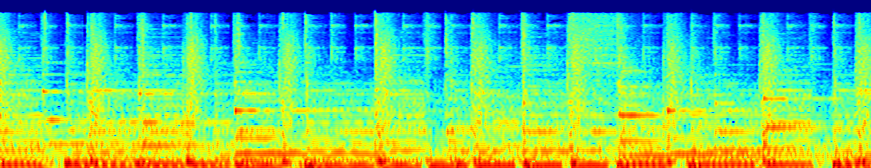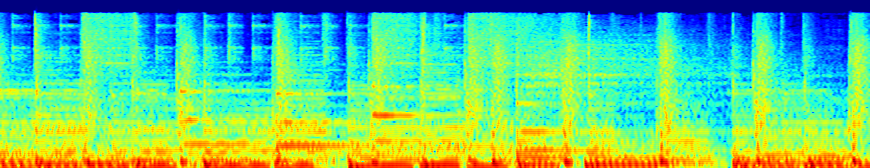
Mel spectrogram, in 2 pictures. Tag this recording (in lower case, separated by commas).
music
